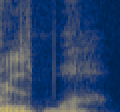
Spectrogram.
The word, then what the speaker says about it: Brisbois: No, I think it is B-R-I-S. – Okay. – B-O-I-S. Uh-huh. Brisbois.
